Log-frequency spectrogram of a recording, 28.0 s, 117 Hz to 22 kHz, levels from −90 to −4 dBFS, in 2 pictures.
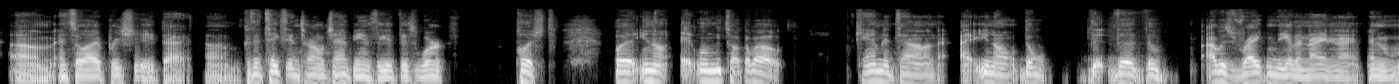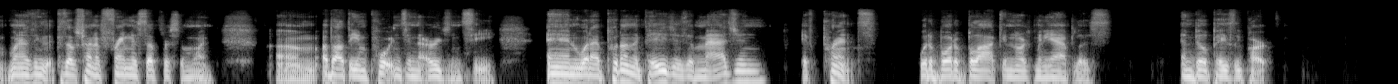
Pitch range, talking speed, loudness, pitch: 95-115 Hz, 180 wpm, -20 LUFS, 105 Hz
